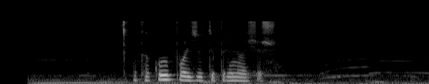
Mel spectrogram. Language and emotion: Russian, neutral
